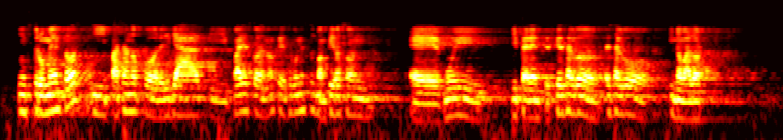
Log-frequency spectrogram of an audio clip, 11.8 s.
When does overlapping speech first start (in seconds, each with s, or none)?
none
